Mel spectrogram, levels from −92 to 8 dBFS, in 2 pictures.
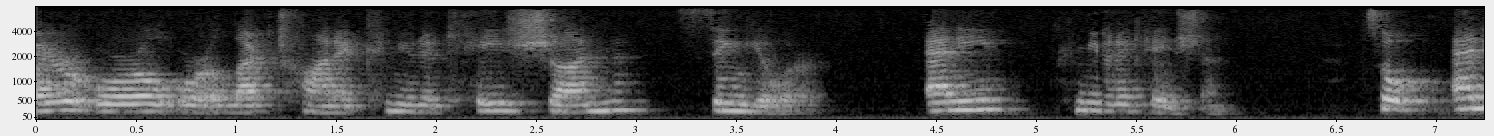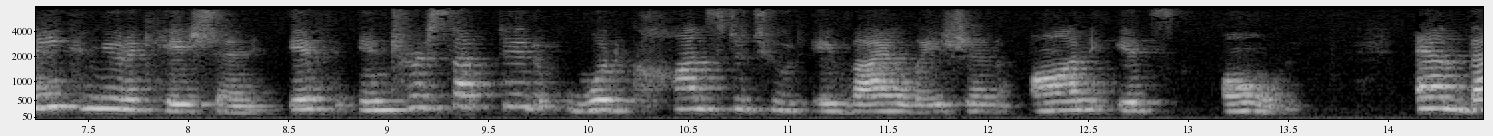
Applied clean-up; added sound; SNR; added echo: none; none; none; none.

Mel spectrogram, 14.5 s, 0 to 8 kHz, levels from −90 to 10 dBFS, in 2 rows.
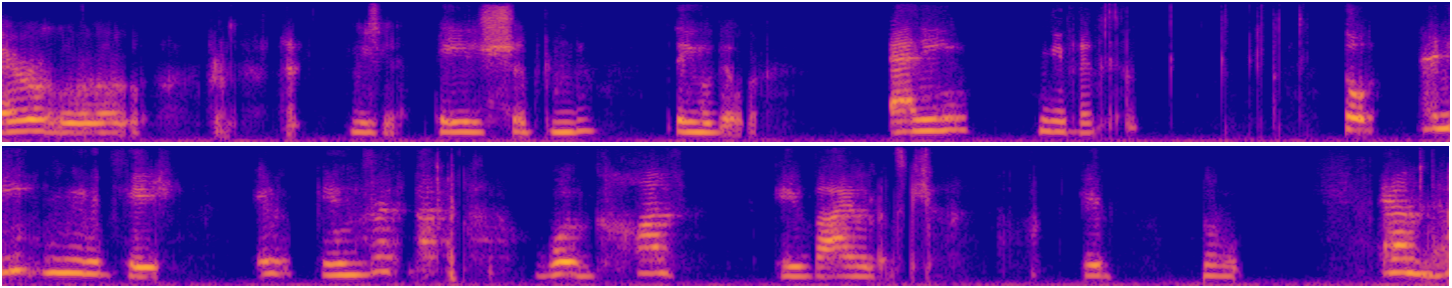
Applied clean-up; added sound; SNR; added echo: neural diffusion model UNIVERSE++.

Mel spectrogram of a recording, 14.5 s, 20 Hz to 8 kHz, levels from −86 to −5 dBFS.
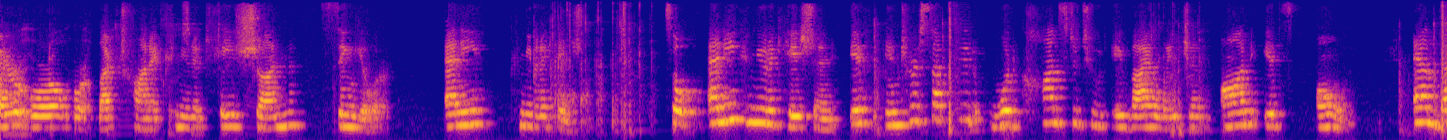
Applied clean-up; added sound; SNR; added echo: neural mask model RNNoise.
